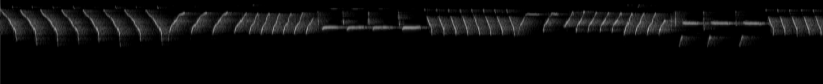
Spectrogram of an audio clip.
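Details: Continuous varied Gloster canary singing, with rapid rolling trills linked by sustained whistles and scattered chips, changing tempo every second or two, with no other noise.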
